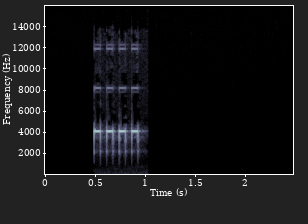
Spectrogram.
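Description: Electronic countdown-timer alarm: a quick burst of several high beeps, about half a second long, signalling that the time is up.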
